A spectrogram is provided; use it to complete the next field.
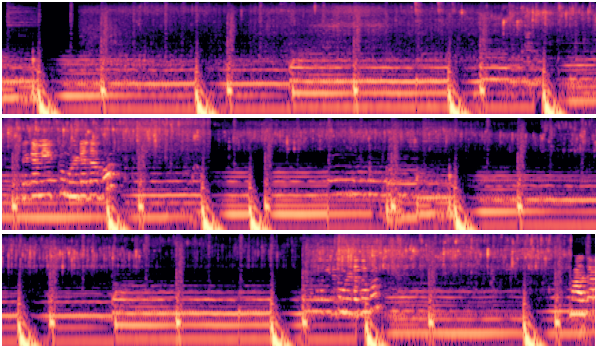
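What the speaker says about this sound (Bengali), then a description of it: "আমি একটু উল্টে দেবো, অন্য দিকটা একটু ভেজে নেবো উল্টে।" Coated chicken pieces frying in hot oil for homemade KFC-style fried chicken, a continuous crackling sizzle under a repeating rhythmic musical backing, with occasional bursts of spattering.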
